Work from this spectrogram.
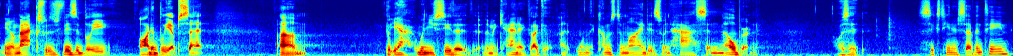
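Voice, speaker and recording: Gravelly laid-back American man. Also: on the low side, little pitch movement, normal speed, pauses often. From United States, Dallas. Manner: laid-back, chatty, lots of fillers and jokey asides. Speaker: F1 content creator, former performance engineer. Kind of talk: casual interview answers.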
